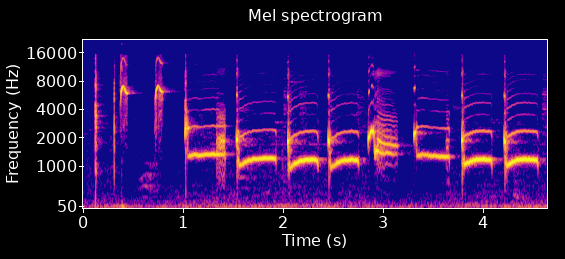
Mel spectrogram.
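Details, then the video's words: White-rumped shama singing a long string with tail-flicking attitude, used to stimulate other birds: a clear two-part whistle, a high note dropping to a lower one, repeated about every half second, with sharp clicks at the start. "chòe lửa kéo dây siêu dài,đánh đuôi thái độ kích chim hiệu quả"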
